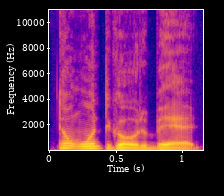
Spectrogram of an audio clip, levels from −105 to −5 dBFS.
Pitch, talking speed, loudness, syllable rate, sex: 115 Hz, 310 wpm, -16 LUFS, 5.9 syllables/s, male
